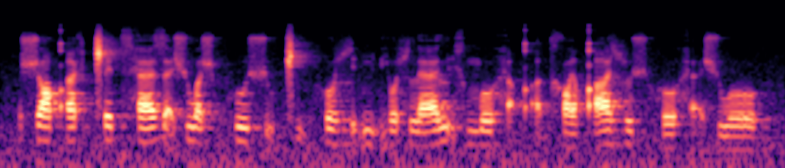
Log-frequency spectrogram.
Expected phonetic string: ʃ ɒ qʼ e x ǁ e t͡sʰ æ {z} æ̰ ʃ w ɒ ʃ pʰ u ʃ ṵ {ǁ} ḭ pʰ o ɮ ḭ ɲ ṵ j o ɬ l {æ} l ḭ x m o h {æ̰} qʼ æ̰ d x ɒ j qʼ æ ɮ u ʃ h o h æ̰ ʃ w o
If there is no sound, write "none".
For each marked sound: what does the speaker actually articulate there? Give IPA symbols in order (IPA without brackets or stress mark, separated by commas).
z, ǁ, æ, æ̰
